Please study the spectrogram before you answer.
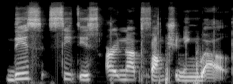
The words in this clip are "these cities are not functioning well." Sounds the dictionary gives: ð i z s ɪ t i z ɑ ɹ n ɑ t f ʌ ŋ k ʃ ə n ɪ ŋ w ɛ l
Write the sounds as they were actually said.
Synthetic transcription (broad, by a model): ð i s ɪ t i s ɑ ɹ n ɑ t f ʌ ŋ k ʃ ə n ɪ ŋ w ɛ l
